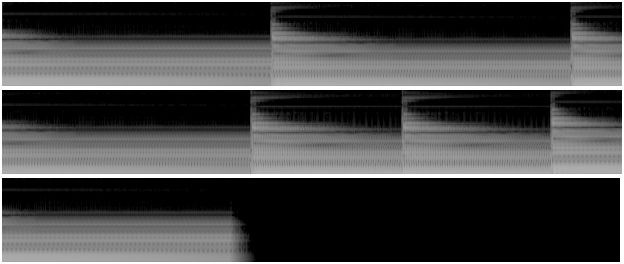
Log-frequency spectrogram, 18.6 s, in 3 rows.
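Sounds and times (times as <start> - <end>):
bass guitar: 0.0 - 14.8.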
